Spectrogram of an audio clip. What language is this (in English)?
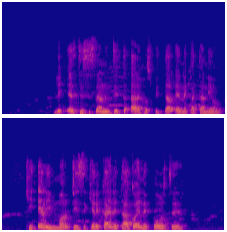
Esperanto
